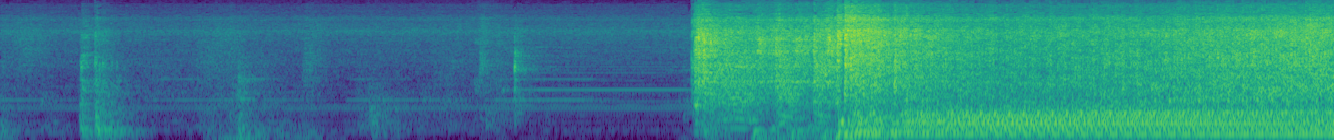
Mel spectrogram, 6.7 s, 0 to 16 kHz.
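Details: 2009 Subaru Outback with the SOHC 2.5 engine at 109,202 miles, started after a timing belt, idler, tensioner and water pump kit, with no muffler fitted and no coolant; it catches quickly and settles into a loud, steady idle with no knocks.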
